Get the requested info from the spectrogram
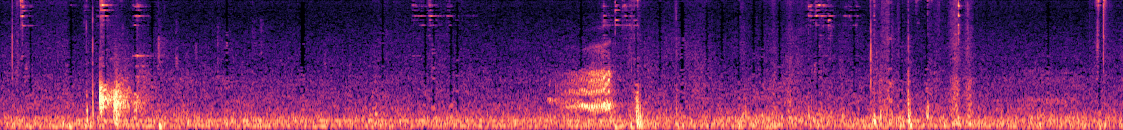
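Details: Domestic cat filmed while playing fetch indoors: two short, soft meows, one near the start and a longer rising one midway, over a steady low room hum with scattered faint clicks and knocks.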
